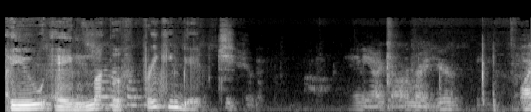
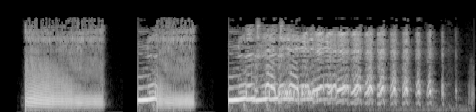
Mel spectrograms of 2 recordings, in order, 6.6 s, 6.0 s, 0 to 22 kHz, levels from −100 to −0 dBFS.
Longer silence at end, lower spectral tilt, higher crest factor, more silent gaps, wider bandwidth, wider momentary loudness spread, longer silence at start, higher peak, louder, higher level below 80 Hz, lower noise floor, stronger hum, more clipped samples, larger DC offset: second, 0 s vs 0.4 s; first, -8 dB/octave vs -2 dB/octave; about the same, 18 dB vs 14 dB; second, none vs 1.55-1.71 s, 2.69-2.85 s; about the same, 11.5 kHz vs 11.5 kHz; first, 26 LU vs 12 LU; second, 0.05 s vs 0.3 s; first, 0 dBFS vs -6 dBFS; first, -15 LUFS vs -19 LUFS; about the same, -52 dBFS vs -56 dBFS; first, -68 dBFS vs -40 dBFS; neither; neither; neither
